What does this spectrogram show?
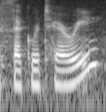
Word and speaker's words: secretary: is the secretary Secretary, primera sílaba.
